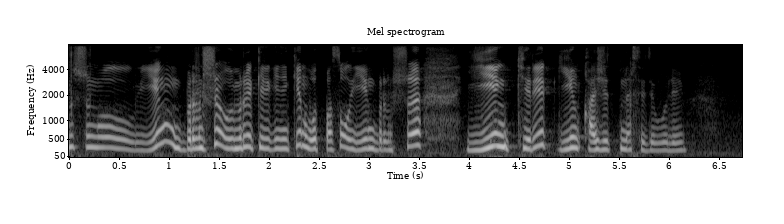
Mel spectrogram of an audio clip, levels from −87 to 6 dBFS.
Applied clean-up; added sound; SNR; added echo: none; none; none; none.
